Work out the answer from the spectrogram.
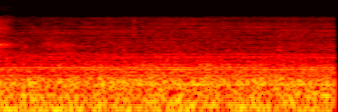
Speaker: Could have been because it was unplugged and the reset function on the control didn't work, but now it's started up and we can hear it going.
